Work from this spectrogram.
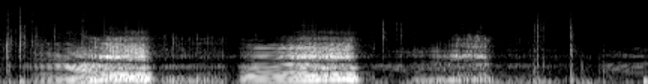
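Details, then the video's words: At peak rutting season in the mountains of Bucovina, a red deer calls at night near a drop rig: two strong, guttural roars about a second long, then a weaker, fading groan and soft rustles. "The scary sounds of red deer"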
